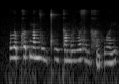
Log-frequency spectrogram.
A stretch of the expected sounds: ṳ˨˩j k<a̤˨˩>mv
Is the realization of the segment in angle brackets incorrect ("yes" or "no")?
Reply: yes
